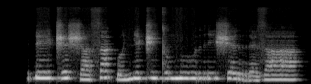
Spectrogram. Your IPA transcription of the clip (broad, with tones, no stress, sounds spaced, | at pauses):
ɗ eː˦ d͡ʒ ɛ˦ ʃ a˨ s a˦ k͡p o˨ ɲ ɛ˦ d͡ʒ i˦ d o˦ m uː˦ r i˦ ʃ ɛ˦ r ɛ˨ z aː˦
